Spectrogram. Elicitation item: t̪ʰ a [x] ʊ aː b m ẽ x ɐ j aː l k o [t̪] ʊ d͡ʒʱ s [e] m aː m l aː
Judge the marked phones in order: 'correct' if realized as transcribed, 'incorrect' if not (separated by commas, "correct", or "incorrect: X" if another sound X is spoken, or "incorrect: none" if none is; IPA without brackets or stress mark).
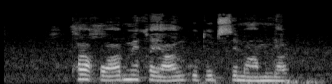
correct, correct, correct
